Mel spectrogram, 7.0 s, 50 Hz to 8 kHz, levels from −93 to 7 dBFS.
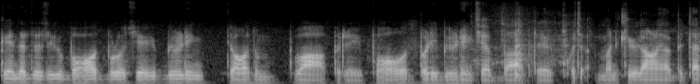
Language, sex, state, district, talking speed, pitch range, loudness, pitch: Garhwali, male, Uttarakhand, Tehri Garhwal, 195 wpm, 80-90 Hz, -26 LUFS, 85 Hz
